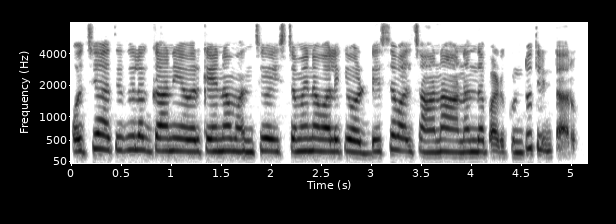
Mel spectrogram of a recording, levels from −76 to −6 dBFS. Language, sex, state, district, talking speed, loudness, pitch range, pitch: Telugu, female, Telangana, Nalgonda, 140 wpm, -15 LUFS, 250-280 Hz, 260 Hz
